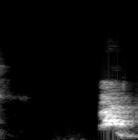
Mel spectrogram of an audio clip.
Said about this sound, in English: what was that oh, that was my dog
